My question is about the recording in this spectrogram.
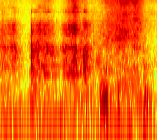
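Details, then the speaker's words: Riverside front wheel with a newly fitted aftermarket brake disc, turned by hand: faint, light scraping swish coming and going; slight disc rub around the edge, to be ground back. "I don't know if you can hear, there's a little bit of rubbing. Not much, just a tiny bit."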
